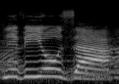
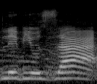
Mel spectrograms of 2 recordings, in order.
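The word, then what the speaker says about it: Leviosa: das Auge aus und übrigens hast du die falsche Betonung es heißt liviosa und nicht liviosa und genau deswegen hat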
